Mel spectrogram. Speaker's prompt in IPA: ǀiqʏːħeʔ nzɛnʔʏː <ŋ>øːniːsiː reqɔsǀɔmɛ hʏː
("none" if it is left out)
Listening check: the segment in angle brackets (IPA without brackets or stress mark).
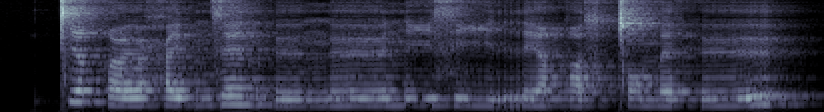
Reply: ŋ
